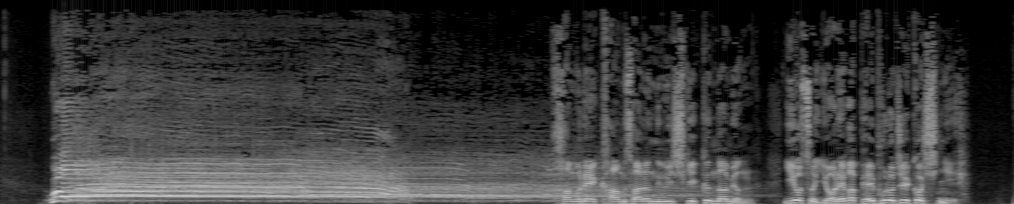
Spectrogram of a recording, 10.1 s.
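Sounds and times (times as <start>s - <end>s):
crowd of officials shouting cheers: 0.5s - 7.8s
speech: 5.6s - 10.1s.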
